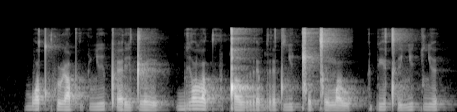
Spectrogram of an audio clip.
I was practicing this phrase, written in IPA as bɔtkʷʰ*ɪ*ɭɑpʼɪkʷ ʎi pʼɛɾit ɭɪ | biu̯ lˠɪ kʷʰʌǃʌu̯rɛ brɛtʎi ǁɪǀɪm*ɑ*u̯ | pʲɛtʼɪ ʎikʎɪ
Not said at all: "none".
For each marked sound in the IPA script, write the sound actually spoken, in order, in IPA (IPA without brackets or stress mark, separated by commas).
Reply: ɪ, ʌ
